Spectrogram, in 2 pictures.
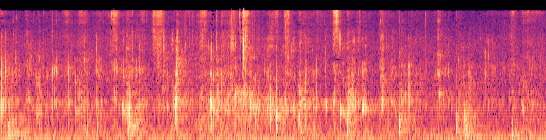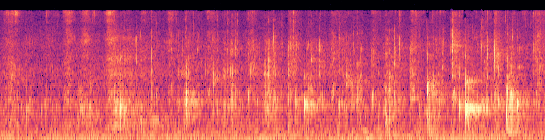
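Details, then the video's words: Scrambled egg being eaten by a dog indoors: dense crunchy bites and wet smacks, continuous and irregular, a lull in the middle before chewing resumes. "Dog Eating Egg Scramble"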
